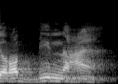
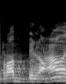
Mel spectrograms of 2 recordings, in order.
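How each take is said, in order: First: "Rabbil a" slow, with an open thin "a"; correct thin ain. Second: "Rabbil a" with the last vowel rounded to "o"; wrong thick ain. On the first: Teacher corrects the mistake, slow thin "a". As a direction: draw out a clear, unrounded "a" after "Rabbil". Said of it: "tapi Rabbil a". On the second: Teacher warns against it, heavy rounded "a". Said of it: "Bukan Rabbil a". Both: Shown as a demonstration.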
